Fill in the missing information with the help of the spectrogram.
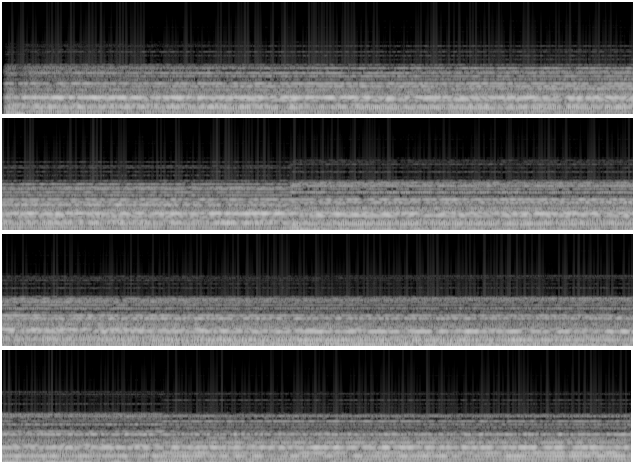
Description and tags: ps Lies of peace
Drone made in Paulstretch. Sudden timbre changes and uncanny harmonics undermining otherwise peaceful atmosphere.
drone, eerie, Paulstretch, peaceful, sinister, suspense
